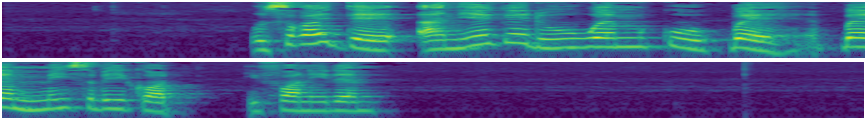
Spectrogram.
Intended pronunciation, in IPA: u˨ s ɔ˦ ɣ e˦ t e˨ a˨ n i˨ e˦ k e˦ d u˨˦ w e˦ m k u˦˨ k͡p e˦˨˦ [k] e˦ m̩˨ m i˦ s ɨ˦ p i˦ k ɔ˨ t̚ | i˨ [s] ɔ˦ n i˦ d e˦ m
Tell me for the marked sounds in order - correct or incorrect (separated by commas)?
incorrect, incorrect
